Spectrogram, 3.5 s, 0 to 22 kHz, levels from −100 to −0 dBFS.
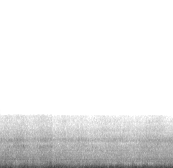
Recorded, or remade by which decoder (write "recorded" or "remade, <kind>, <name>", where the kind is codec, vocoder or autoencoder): recorded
